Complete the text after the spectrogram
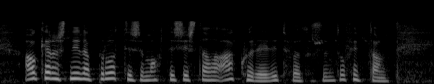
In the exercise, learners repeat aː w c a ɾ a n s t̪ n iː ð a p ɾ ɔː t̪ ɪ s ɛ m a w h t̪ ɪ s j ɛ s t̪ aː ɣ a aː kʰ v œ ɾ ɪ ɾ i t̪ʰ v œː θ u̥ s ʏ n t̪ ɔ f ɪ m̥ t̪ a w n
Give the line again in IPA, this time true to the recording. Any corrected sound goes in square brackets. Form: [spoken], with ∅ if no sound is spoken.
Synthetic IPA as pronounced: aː w c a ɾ a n s t̪ n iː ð a p ɾ ɔː t̪ ɪ s ɛ m a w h t̪ ɪ s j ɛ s t̪ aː [ð] a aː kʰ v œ ɾ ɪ ɾ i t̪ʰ v œː θ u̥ s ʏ n t̪ ɔ f ɪ m̥ t̪ a w n

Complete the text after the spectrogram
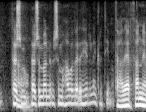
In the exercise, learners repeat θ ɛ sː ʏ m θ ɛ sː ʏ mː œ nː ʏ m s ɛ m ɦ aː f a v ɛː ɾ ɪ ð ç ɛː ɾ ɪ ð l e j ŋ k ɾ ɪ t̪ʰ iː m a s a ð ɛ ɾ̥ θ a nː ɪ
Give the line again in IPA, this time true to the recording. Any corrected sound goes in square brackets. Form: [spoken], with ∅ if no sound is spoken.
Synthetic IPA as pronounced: θ ɛ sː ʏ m θ ɛ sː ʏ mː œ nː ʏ m s ɛ m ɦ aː [v] a v ɛː ɾ ɪ ð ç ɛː ɾ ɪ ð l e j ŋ k ɾ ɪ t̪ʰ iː m a [θ] a ð ɛ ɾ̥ θ a nː ɪ

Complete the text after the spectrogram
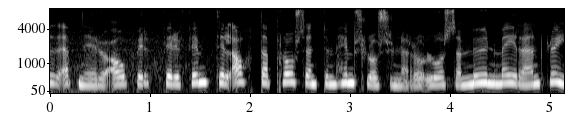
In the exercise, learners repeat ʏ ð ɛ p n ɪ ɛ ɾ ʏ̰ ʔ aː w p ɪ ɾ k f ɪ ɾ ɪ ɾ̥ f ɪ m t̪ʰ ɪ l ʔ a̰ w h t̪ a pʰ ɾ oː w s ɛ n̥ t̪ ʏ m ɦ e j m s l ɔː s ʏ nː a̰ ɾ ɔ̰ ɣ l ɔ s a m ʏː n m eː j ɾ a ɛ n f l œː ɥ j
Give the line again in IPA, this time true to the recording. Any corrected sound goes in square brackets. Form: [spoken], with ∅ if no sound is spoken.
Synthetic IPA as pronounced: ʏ ð ɛ p n ɪ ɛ ɾ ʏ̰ ʔ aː w p ɪ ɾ k f ɪ ɾ ɪ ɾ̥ f ɪ m t̪ʰ ɪ l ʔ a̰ w h t̪ a pʰ ɾ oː w s ɛ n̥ t̪ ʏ m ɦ e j m s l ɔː s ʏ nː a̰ ɾ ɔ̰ ɣ l [ɔː] s a m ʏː n m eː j ɾ a ɛ n f l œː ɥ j

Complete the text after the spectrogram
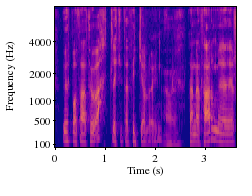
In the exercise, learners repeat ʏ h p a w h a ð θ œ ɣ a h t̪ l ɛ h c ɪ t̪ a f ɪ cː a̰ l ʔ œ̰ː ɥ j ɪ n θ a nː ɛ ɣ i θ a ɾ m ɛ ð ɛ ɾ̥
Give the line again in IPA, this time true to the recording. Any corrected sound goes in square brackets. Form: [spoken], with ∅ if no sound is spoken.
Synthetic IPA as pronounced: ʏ h p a w [θ] a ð θ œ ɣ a h t̪ l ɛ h c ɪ t̪ a f ɪ cː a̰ l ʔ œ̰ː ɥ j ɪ n θ a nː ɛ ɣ [a] θ a ɾ m ɛ ð ɛ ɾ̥

